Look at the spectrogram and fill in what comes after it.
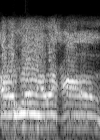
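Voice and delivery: loud, high-pitched yelling. Playing a character chasing off another orc, yelling in Thraxia. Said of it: "and I'm yelling in Thraxia".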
